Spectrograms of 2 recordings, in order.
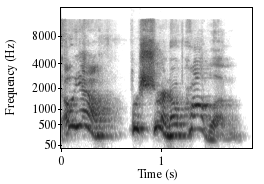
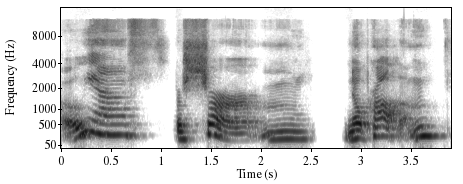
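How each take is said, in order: First: It is said in a willing, confident tone. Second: It is said in a hesitant, reluctant tone. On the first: The person will gladly do the task. "That sounds like a pretty affirmative response" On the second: The task will probably not get done in time. "their tone and body language are actually telling you a very different message"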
